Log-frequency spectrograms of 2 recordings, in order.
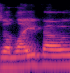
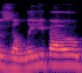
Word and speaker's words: Zallevo: we are Zelo in case you're wondering it's pronounced Zelo zivo by some of the aies zalo it stands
